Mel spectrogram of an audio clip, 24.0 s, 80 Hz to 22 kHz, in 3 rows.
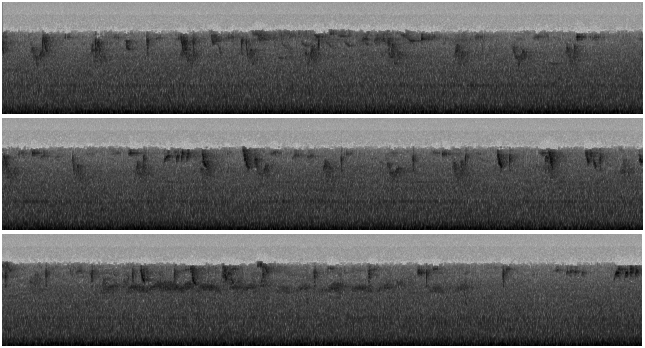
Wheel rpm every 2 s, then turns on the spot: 0, 0, 0, 0, 0, 0, 0, 0, 0, 0, 0, 0.
none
